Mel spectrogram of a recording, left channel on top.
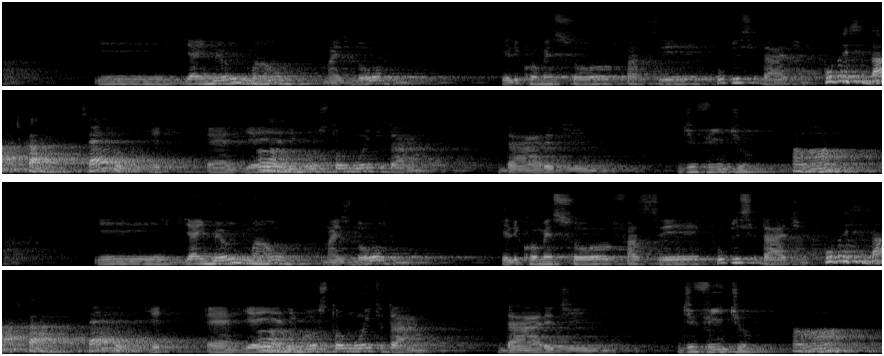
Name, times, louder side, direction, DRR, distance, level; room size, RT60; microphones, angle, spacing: voice 1, 0.9-2.9 3.2-4.1 5.0-8.1 9.8-10.5 10.8-13.1 13.8-15.2 15.6-16.3, right 2 dB, 40° right, 8 dB, 0.7 m, -34 dB
voice 2, 8.2-9.3 9.7-10.1 11.4-11.7 16.7-17.2, left 2 dB, 40° left, 1 dB, 1.7 m, -29 dB
16.5 x 15.0 x 4.8 m, 2.3 s
head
